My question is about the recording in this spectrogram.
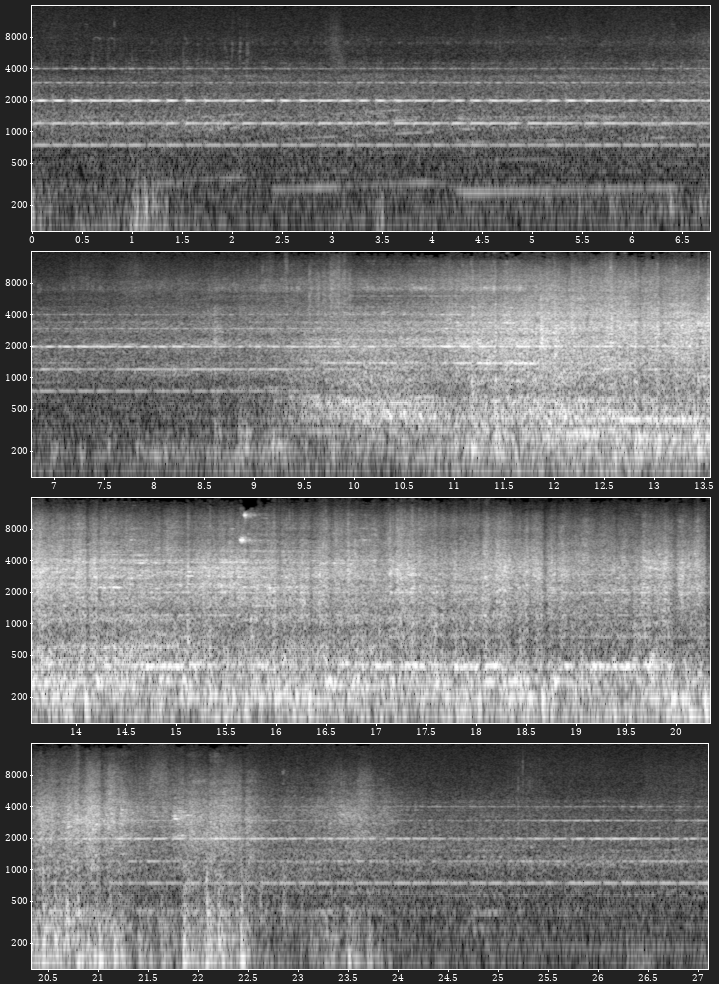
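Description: Level-crossing bells ringing steadily while an NS Sprinter electric multiple unit passes over the crossing. The train comes in about nine seconds in, stays loud for roughly ten seconds with a low rumble and hum, then fades with some wheel clatter, leaving the bells ringing.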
